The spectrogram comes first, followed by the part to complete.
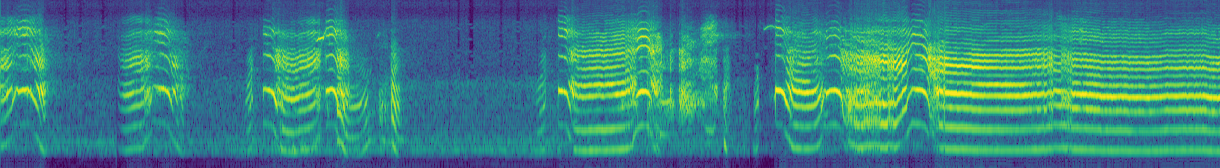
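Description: An otter gives high, whiny squeals, short rising and falling bursts about every second, ending in one long sustained wail. No other sounds stand out.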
